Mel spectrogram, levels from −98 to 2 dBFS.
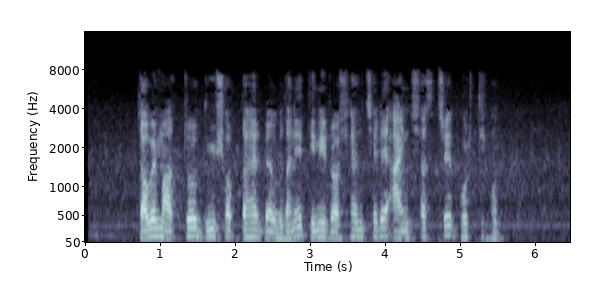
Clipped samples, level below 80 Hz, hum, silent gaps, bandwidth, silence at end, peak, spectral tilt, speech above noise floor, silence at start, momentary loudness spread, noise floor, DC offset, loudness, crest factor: under 0.1%; -58 dBFS; none; none; 8 kHz; 0.95 s; -4 dBFS; -5.5 dB/octave; 34 dB; 0.7 s; 12 LU; -58 dBFS; under 0.1%; -24 LUFS; 20 dB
